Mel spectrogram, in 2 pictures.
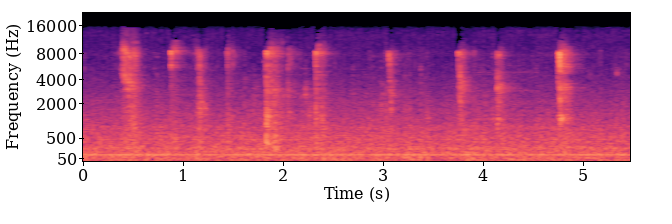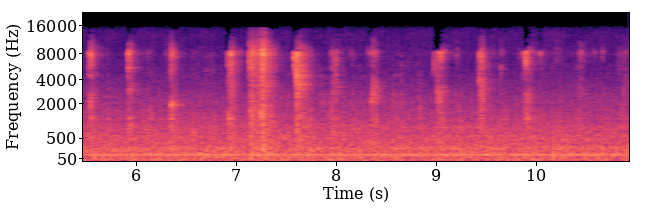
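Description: Close-up wet chewing and lip-smacking of seafood meat: irregular sharp mouth clicks and smacks, a few to several a second, over a steady low hum.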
